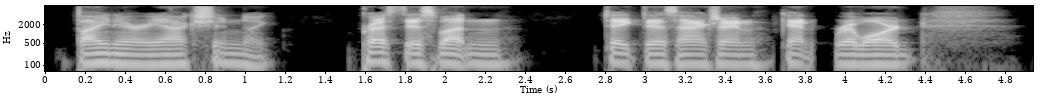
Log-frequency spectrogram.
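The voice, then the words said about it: Robotic voice. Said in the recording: “That was my robot voice.”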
